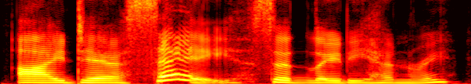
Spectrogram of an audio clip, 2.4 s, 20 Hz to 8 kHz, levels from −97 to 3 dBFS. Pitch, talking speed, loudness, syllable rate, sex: 195 Hz, 155 wpm, -19 LUFS, 4.6 syllables/s, female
